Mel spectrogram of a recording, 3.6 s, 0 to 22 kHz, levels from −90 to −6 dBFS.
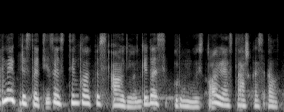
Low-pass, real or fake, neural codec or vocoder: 7.2 kHz; fake; codec, 16 kHz, 2 kbps, FreqCodec, smaller model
